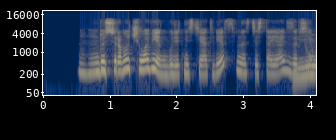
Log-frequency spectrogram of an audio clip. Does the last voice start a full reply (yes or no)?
yes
